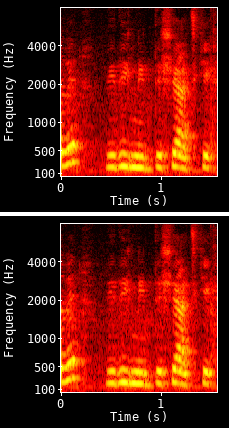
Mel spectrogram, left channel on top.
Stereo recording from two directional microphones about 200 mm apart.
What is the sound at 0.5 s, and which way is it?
Speech, 5° left (ahead or behind).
